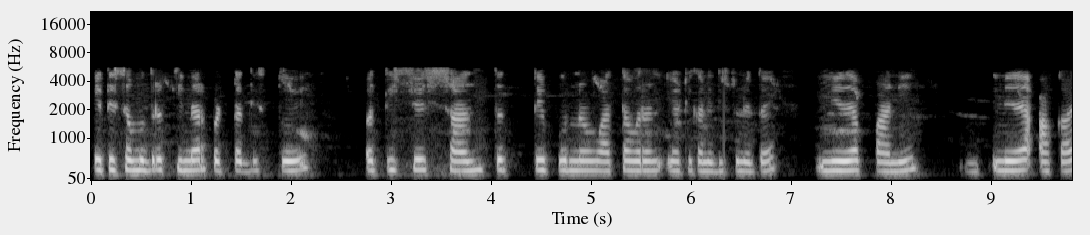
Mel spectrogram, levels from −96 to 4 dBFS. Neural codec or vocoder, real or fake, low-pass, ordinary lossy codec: none; real; 5.4 kHz; none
